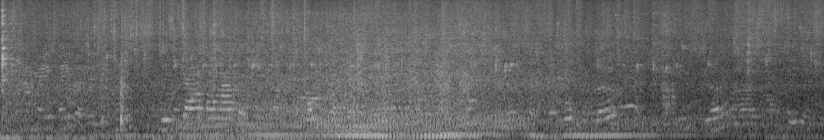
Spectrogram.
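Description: Stall-side background of voices over a low, steady hum that swells about three to four seconds in, with a faint hiss of bánh khọt batter frying in small multi-cup pans on kerosene stoves.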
